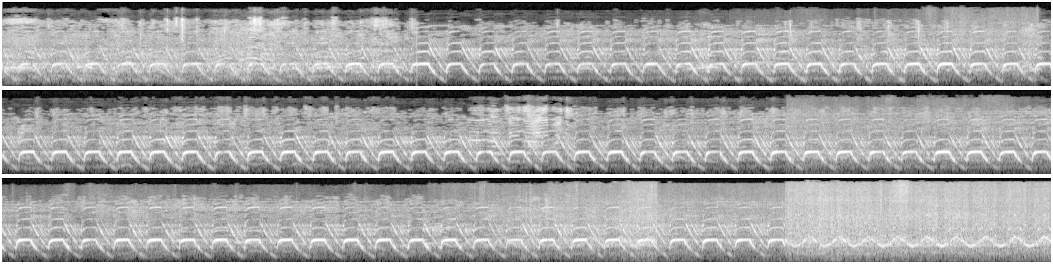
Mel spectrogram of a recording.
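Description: Emergency vehicle siren in a fast yelp, its pitch warbling up and down several times a second without a break.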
